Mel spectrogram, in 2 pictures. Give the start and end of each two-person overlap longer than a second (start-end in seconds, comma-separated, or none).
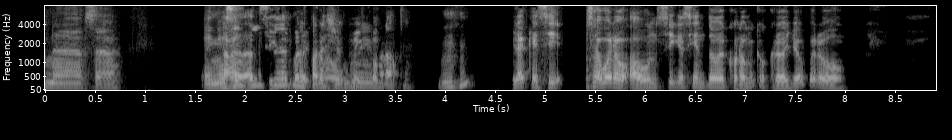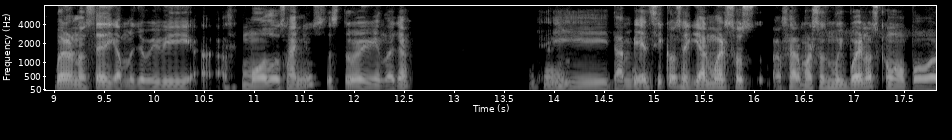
1.7-3.4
